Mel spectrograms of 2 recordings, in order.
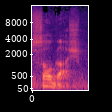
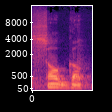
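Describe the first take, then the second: First: The name ends with a 'gosh' sound. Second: The name ends with a 'go' sound. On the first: This is one version of the family's pronunciation. "the family pronounced the name Solgosh" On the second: This is the family's actual pronunciation. "it was even farther away than Solgosh. It was Solgo"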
